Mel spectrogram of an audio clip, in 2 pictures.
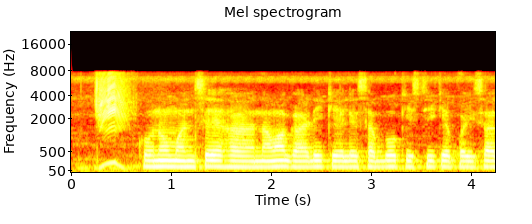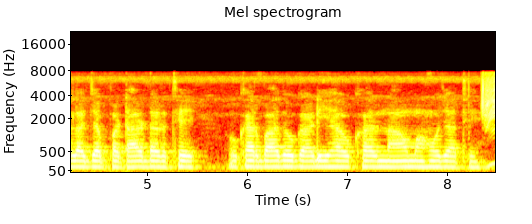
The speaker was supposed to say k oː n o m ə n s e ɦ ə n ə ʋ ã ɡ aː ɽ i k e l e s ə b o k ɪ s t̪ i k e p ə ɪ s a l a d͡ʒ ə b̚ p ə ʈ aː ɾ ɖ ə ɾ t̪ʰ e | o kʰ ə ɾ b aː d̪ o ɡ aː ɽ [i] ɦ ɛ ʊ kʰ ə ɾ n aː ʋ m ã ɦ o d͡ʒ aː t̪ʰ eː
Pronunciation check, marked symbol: correct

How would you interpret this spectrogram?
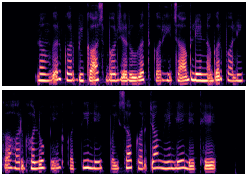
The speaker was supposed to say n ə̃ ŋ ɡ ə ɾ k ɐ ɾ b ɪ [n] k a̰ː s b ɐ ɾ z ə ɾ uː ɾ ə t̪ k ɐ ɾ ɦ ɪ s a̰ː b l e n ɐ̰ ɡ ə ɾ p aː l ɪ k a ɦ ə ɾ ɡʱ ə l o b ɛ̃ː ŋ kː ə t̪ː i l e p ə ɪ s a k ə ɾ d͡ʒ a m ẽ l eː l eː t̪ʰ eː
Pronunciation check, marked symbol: incorrect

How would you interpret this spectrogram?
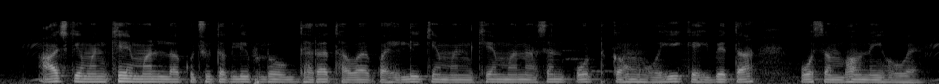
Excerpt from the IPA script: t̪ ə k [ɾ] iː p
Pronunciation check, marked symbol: incorrect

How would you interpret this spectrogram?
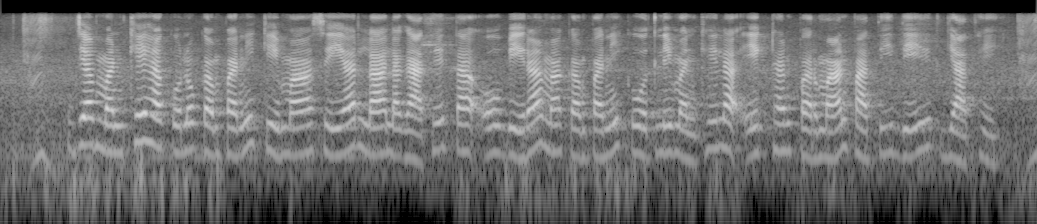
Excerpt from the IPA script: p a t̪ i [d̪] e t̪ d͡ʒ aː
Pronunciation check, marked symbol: correct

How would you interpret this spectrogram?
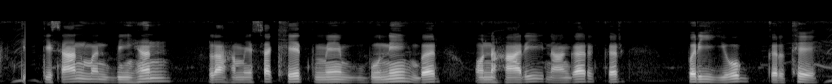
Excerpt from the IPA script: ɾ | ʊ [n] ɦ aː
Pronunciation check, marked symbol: correct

